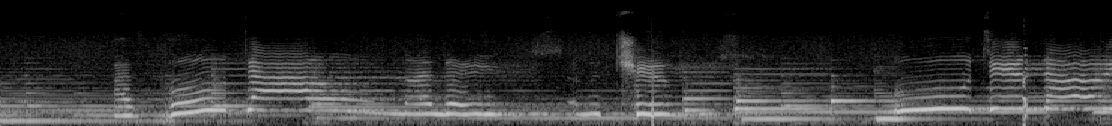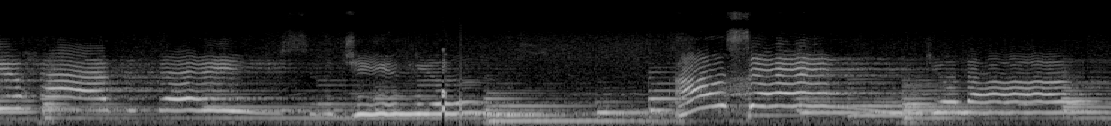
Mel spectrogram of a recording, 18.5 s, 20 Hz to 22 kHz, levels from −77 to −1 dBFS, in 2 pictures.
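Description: At 5.43 s there's a quick garbled moment, which is chunks out of order. A tiny slice of audio, about 5.3 ms, landed one chunk late and played after the slice that should've followed it. Nothing's missing, but the swapped order leaves hard joins. The same thing happens again at 13.09 s, this time two chunks late, so the jumble is a touch longer.

In between you get repeated frames. From 8.51 to 8.55 s a 24 ms block plays twice, giving a short stutter. From 12.93 to 12.98 s a 48 ms block (two frames) gets the same treatment, so that stutter is a bit longer. Together the two repeats stretch the audio by 72 ms.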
